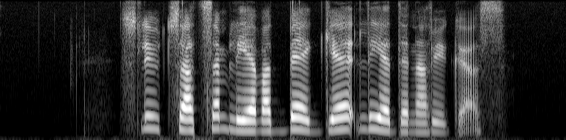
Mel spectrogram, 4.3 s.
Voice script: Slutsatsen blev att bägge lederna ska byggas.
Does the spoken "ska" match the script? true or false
false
